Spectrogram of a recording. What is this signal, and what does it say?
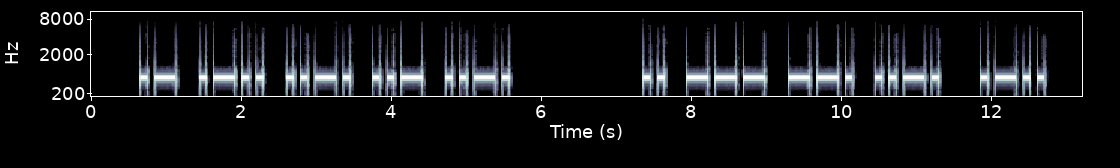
Morse code, heard as a keyed tone, about 13 wpm, 800 Hz. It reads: ALFUF IOGFL
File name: LEZIONI / 7 GF9Z / 7 GF 12wpm 2122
